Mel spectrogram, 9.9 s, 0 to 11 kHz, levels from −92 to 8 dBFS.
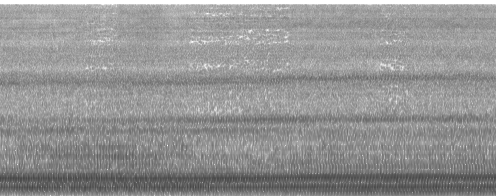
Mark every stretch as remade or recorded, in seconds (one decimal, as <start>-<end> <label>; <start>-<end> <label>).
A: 0.0-1.7 remade; 1.7-2.4 recorded; 2.4-3.8 remade; 3.8-5.8 recorded; 5.8-7.6 remade; 7.6-8.2 recorded; 8.2-9.9 remade

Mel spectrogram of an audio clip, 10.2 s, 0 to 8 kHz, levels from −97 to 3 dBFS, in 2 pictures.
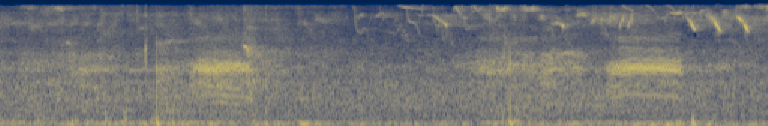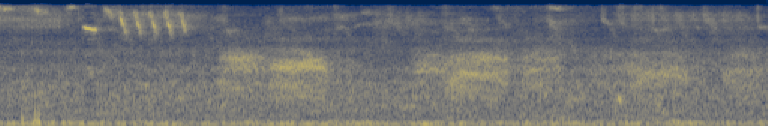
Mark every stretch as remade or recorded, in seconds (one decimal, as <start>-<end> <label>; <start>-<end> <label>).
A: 0.0-2.3 remade; 2.3-3.2 recorded; 3.2-4.1 remade; 4.1-4.7 recorded; 4.7-10.2 remade

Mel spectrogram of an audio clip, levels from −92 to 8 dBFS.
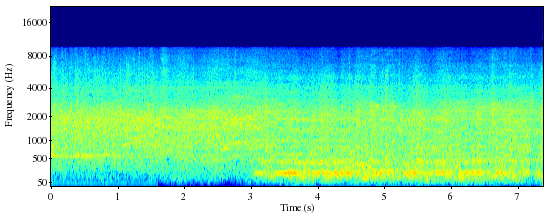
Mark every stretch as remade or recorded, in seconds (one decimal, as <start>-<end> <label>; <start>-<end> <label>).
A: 0.0-1.6 recorded; 1.6-4.8 remade; 4.8-5.5 recorded; 5.5-7.4 remade

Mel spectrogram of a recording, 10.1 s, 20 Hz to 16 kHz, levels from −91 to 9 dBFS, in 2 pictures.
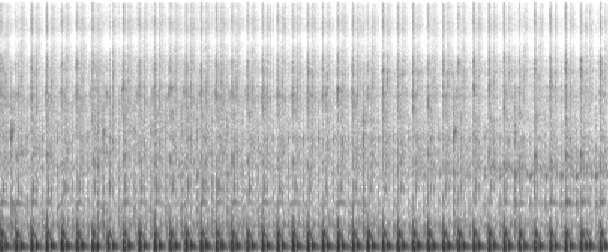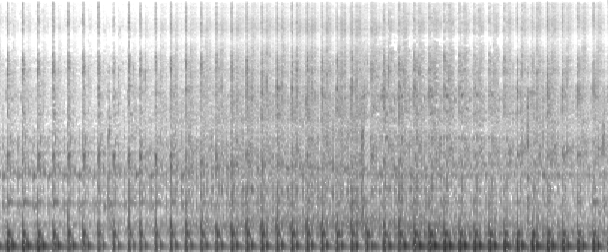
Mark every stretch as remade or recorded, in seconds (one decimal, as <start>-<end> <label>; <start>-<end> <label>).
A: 0.0-4.9 remade; 4.9-6.2 recorded; 6.2-8.2 remade; 8.2-9.3 recorded; 9.3-10.1 remade

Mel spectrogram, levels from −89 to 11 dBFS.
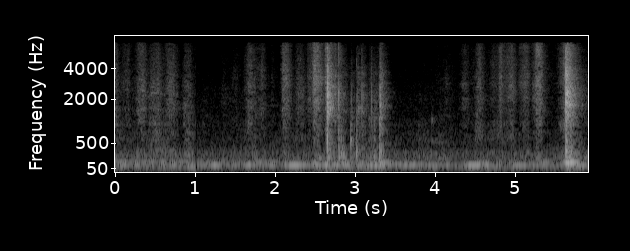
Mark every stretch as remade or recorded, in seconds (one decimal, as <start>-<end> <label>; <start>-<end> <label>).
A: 0.0-4.7 recorded; 4.7-5.2 remade; 5.2-5.9 recorded

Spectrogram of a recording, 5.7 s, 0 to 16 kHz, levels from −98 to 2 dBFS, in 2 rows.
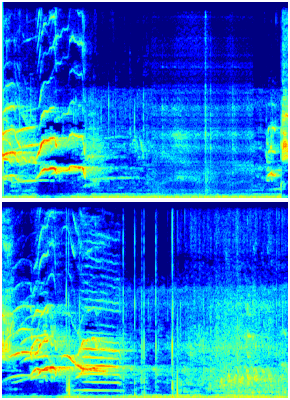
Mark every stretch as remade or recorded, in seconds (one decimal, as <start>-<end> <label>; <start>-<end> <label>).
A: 0.0-1.5 recorded; 1.5-2.5 remade; 2.5-5.7 recorded

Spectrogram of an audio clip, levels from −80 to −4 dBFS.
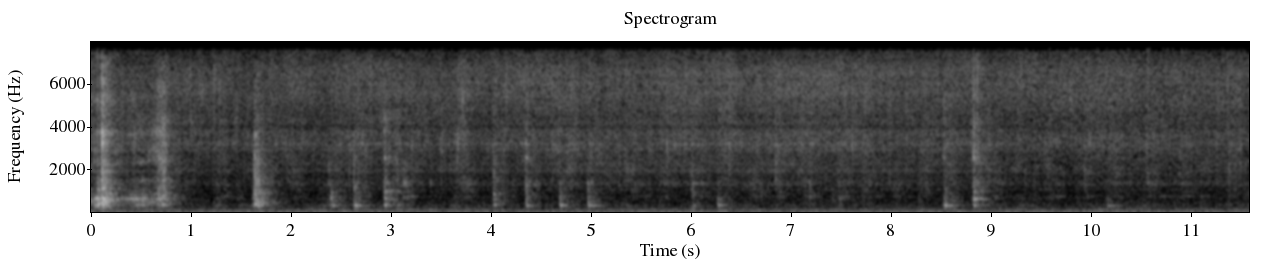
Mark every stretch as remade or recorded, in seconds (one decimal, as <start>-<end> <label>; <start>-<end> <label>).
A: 0.0-9.3 remade; 9.3-11.1 recorded; 11.1-11.6 remade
